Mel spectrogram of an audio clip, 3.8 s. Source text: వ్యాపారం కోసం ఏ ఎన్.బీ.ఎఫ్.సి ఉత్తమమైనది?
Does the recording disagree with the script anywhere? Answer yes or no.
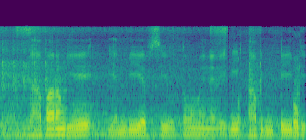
yes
